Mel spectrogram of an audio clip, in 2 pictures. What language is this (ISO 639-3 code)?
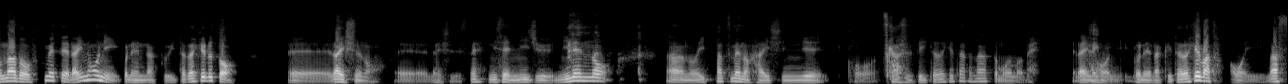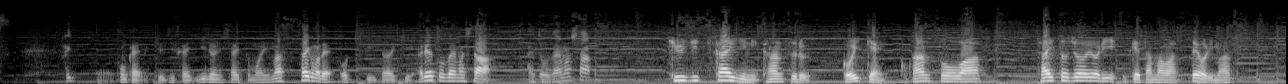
jpn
